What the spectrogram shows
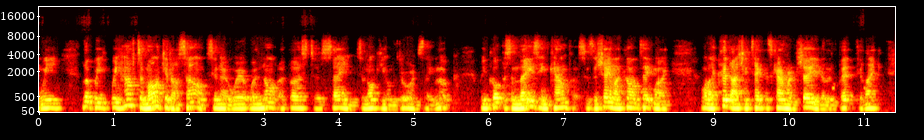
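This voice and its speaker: A man with a medium pitch, very fast pace, dark, mellow tone, somewhat breathy quality and ordinary pitch variation. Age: 60s. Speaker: agricultural college director. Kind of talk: interview. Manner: halting, many repetitions.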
